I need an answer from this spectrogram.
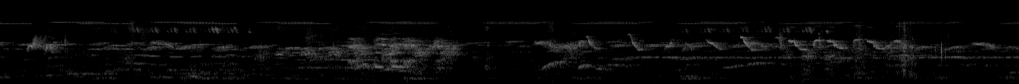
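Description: Birds chirping and calling outdoors, many short repeated notes, with a quick run of rapid calls about six to eight seconds in.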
